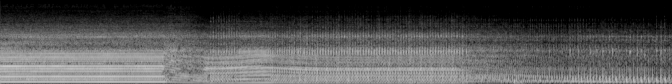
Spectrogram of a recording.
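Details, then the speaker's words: Echo PB-210e two-stroke leaf blower, 25+ years unmaintained, during carburetor high-screw adjustment after spark plug connector repair: full-throttle scream sags and burbles as mixture richens, then settles clean and even; running well. "All right, I feel pretty good about that. That's running really well."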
